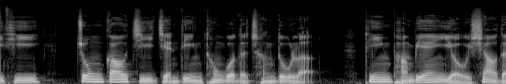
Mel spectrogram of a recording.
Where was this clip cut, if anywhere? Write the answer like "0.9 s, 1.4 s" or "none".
none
